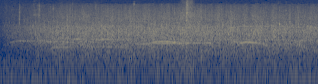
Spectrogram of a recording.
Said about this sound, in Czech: Je tam nějaký aplaus potom v efektech.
